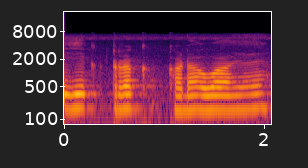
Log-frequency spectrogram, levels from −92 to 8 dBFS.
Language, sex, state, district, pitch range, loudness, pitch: Hindi, male, Uttar Pradesh, Shamli, 165-175 Hz, -18 LUFS, 170 Hz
